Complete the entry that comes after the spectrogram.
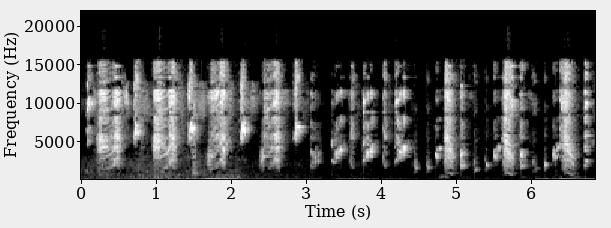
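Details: Rich mimicking song of a Long-tailed Shrike copying other birds' voices: bursts of harsh, high chattering and squeaky notes, broken by short gaps, over a soft low hum.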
